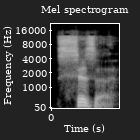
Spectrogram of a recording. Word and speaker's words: SZA: Babe, that's an artist pronounced like SZA.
